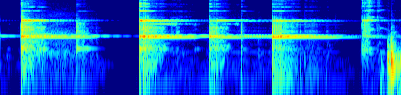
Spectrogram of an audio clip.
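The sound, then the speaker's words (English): Several glasses clink together in a bright, ringing toast, with a handful of separate chimes over a few seconds, each one sustaining a clear tone before the next strike. No voices are heard. “Wow, there's so many glasses. Sounds like we fell with a plate full of glasses.”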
